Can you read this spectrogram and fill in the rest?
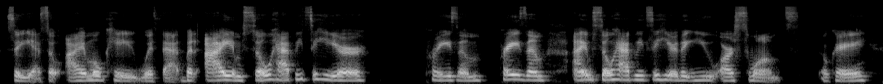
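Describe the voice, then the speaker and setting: A woman in her forties, hoarse and raspy while recovering from illness, hosting a casual live Q&A and answering viewer comments. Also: medium pitch, fairly even intonation, normal speed. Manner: chatty, reads viewer comments aloud and answers warmly. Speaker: decor channel host. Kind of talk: live stream Q&A chat.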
